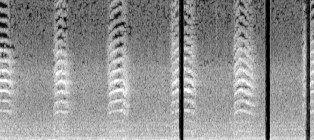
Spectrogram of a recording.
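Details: Hand-fed African grey parrot babies beg with loud, grating, rasping calls, each under half a second long, repeated roughly every second or so, five bursts in all, against a steady low background hum.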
